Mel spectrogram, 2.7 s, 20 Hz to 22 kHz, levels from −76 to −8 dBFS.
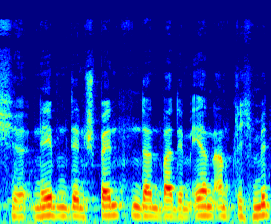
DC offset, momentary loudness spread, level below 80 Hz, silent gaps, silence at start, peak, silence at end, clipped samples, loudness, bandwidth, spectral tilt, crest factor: under 0.1%; 5 LU; -48 dBFS; none; 0 s; -8 dBFS; 0 s; under 0.1%; -23 LUFS; 16.5 kHz; -6.5 dB/octave; 14 dB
